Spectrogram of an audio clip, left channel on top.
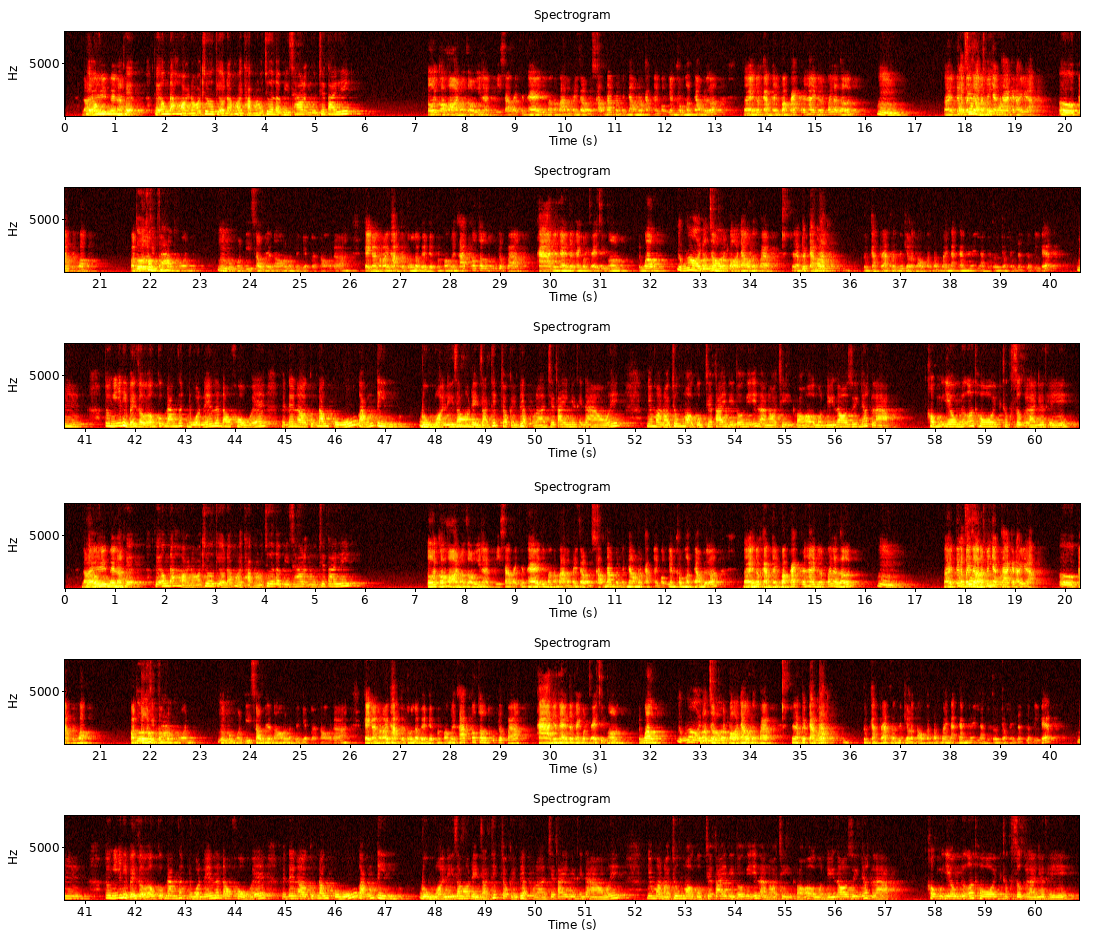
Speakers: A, on the right; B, on the left.
A: đấy
B: thế ông
A: nên là
B: thế thế ông đã hỏi nó chưa kiểu đã hỏi thẳng nó chưa là vì sao lại muốn chia tay ý
A: tôi có hỏi nó rồi ý là vì sao lại như thế nhưng mà nó bảo là bây giờ 6 năm ở bên nhau nó cảm thấy bỗng nhiên không hợp nhau nữa đấy nó cảm thấy khoảng cách giữa hai đứa quá là lớn
B: ừ
A: đấy tức
B: tại
A: là bây
B: sao
A: giờ
B: lại
A: nó
B: thế
A: mới nhận
B: nhở
A: ra cái đấy à
B: ừ
A: hoặc hoặc còn
B: rồi
A: tôi
B: không
A: thì
B: sao
A: tôi không muốn
B: ừ
A: tôi không muốn nghĩ xấu cho nó là về việc là nó đã kể cả nó nói thẳng với tôi là về việc nó có người khác tốt hơn cũng được mà thà như thế tôi thấy còn dễ chịu hơn đúng không
B: đúng rồi
A: vợ
B: đúng
A: chồng
B: rồi
A: còn bỏ nhau được mà nên là
B: đúng
A: tôi cảm
B: rồi
A: giác tôi cảm giác giống như kiểu là nó vẫn đóng vai nạn nhân đấy là tôi cảm thấy rất là bị ghét
B: Ừ. Tôi nghĩ thì bây giờ ông cũng đang rất buồn ấy, rất đau khổ ấy, thế nên là cũng đang cố gắng tìm đủ mọi lý do để giải thích cho cái việc là chia tay như thế nào ấy. Nhưng mà nói chung mọi cuộc chia tay thì tôi nghĩ là nó chỉ có ở một lý do duy nhất là không yêu nữa thôi, thực sự là như thế.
